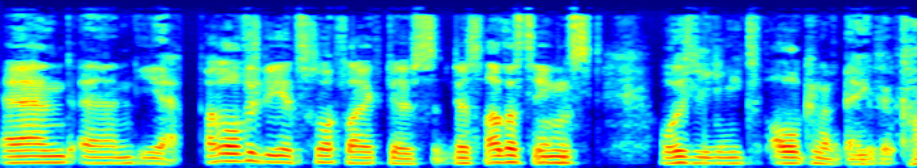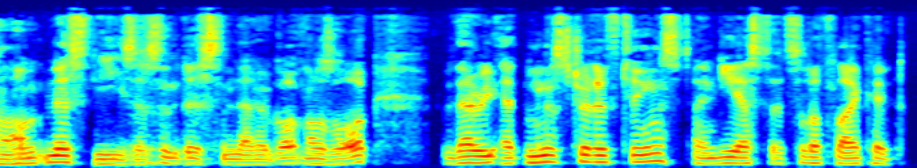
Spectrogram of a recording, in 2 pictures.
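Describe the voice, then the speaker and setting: A man answering interview questions about his company, speaking in halting phrases with frequent restarts. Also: mid-range voice, steady tone, darkish tone, no room sound. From Germany. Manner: halting, many restarts and repeated words. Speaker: roofing company manager.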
